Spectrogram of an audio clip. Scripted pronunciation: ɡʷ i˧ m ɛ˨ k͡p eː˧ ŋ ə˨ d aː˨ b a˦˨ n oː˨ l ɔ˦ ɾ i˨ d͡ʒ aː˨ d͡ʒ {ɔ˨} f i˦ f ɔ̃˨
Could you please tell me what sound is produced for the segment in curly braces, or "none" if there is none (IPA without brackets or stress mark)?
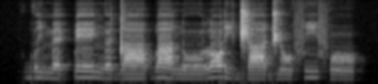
ɔ̃˨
